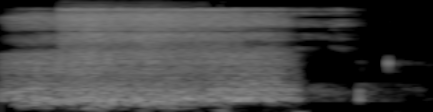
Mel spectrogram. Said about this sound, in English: with your belly, I want you to take a nice deep breath in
